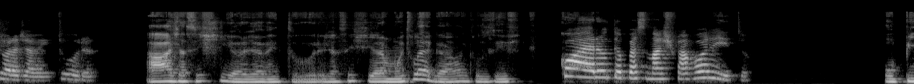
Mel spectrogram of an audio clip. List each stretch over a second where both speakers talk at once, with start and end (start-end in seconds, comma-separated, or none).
none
